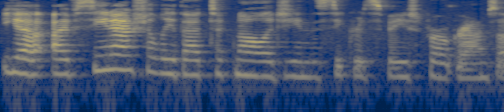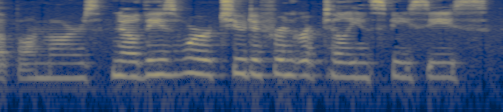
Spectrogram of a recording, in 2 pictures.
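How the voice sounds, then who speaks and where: A woman's voice: a little high, steady tone, moderate pace, vocal fry, few pauses, a bit bright. A woman from Ukraine interviewing a guest in a casual, earnest, matter-of-fact way.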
